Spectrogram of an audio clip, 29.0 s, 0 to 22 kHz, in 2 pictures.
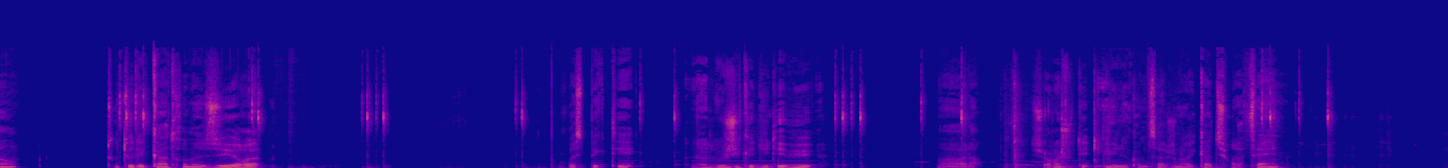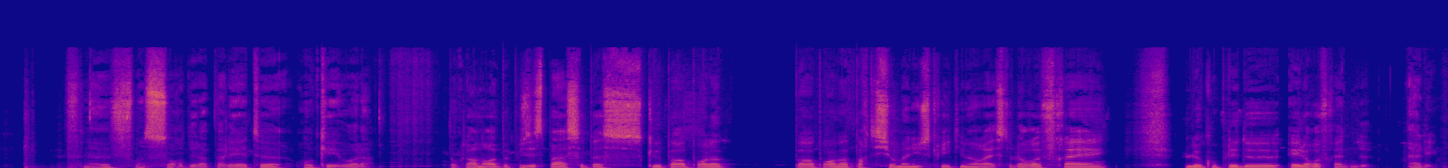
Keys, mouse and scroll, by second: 1.2 click, 2.5 click, 3.6 click, 5.1 click, 6.4 click, 8.3 click, 9.2 click, 11.0 ctrl+b, 12.6 click, 13.0 click, 14.7 F9, 15.4 click, 16.6-18.5 scroll up 2.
